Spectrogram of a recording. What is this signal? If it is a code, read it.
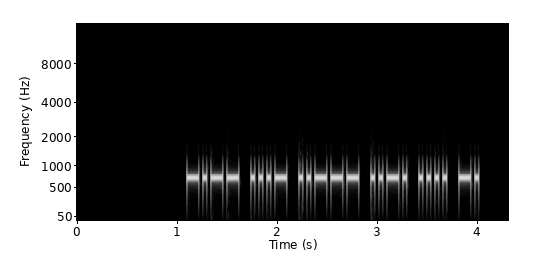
Morse code, heard as a keyed tone, about 30 wpm, 700 Hz. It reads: YV2FHN
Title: DXCC-100 Call Signs - 6 Characters - Repeated 3x - 30wpm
